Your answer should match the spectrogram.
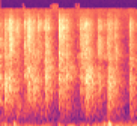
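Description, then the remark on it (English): An audience claps together in a steady rhythm, a crisp burst of hands landing roughly three times a second, loud and even, with no voices over it. “Let's go ahead and clap right there.”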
